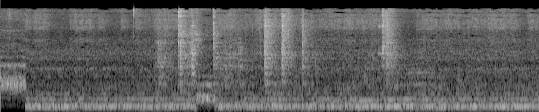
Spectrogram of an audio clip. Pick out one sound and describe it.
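A metal fitting scrapes and clicks as it is screwed together.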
